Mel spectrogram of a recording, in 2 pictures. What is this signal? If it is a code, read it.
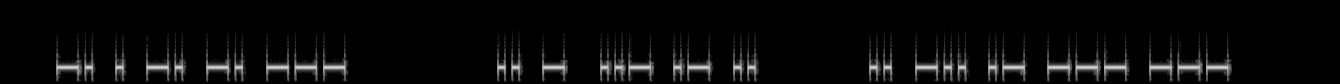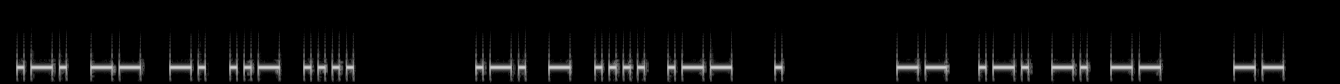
Morse code, heard as a keyed tone, about 17 wpm, 800 Hz. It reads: NENNO ITUAI IDAOO RMNUH RTHWE MRNMM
